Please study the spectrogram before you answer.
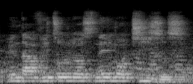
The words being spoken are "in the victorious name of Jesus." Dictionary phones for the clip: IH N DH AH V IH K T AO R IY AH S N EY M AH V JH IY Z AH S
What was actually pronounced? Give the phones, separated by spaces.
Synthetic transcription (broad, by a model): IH N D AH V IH T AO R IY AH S N EY M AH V JH IY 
